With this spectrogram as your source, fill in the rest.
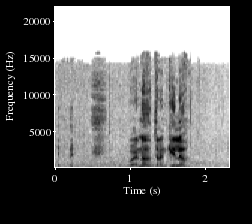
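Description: A young man speaks up close.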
